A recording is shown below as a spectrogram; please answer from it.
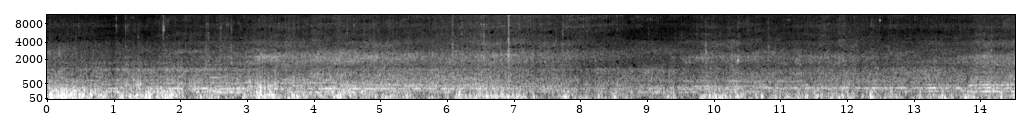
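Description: A line of bicycles rolling past on an asphalt road, with wind rumbling unevenly on the microphone.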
